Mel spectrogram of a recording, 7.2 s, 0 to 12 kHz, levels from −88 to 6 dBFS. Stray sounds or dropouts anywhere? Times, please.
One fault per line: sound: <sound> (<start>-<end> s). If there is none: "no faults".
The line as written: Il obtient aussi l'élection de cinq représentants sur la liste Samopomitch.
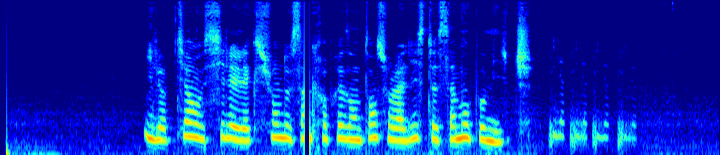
sound: dropout (3.0-3.1 s)
sound: laugh (5.5-6.4 s)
